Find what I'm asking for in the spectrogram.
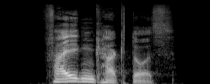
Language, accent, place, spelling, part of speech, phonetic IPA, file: German, Germany, Berlin, Feigenkaktus, noun, [ˈfaɪ̯ɡn̩ˌkaktʊs], De-Feigenkaktus.ogg
- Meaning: Opuntia ficus-indica (Indian fig opuntia), a species of cactus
